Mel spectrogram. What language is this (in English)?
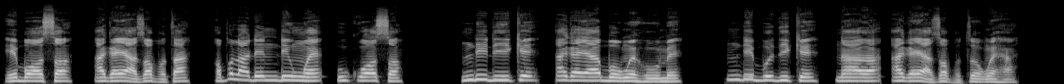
Igbo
